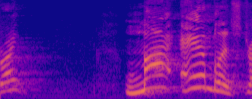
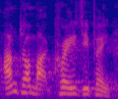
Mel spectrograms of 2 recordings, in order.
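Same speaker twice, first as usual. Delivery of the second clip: normal talking voice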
